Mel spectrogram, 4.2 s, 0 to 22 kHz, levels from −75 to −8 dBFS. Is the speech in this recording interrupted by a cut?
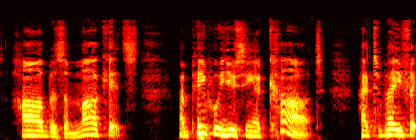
no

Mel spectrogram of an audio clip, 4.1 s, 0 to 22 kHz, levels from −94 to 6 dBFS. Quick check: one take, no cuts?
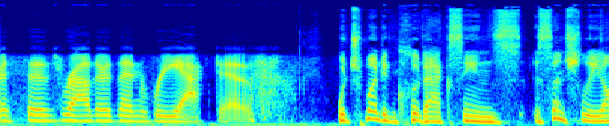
no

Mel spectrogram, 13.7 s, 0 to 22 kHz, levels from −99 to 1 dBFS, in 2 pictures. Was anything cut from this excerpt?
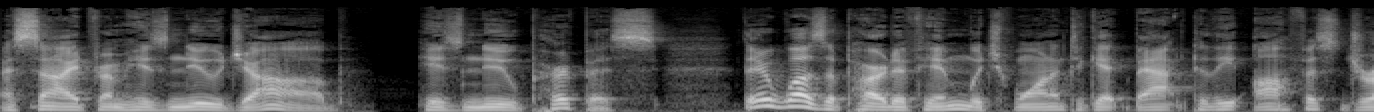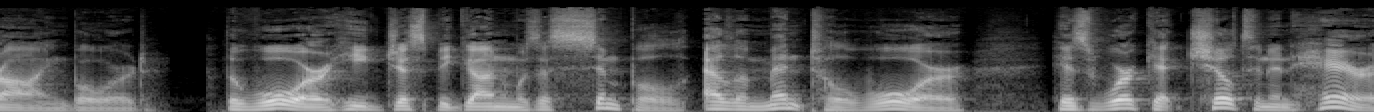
no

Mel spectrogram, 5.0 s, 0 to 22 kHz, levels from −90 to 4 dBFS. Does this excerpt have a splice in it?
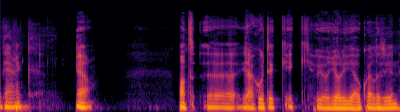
no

